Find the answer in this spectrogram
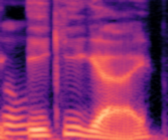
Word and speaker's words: Ikigai: That's kind of how eeky guy hit me. And well, that's exactly what we're getting into in this deep dive. Exactly. Eeky guy. It's pronounced roughly eeky guy.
